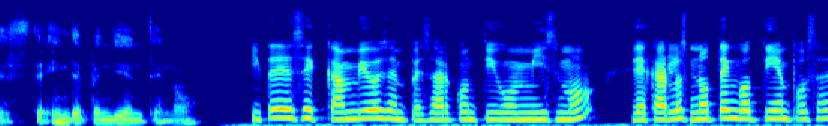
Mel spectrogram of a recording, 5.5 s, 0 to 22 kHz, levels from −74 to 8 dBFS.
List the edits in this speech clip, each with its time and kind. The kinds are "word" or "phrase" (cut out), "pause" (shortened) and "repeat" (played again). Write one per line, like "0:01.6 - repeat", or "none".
0:01.8 - word
0:04.2 - word
0:04.6 - phrase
